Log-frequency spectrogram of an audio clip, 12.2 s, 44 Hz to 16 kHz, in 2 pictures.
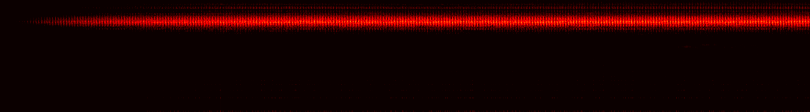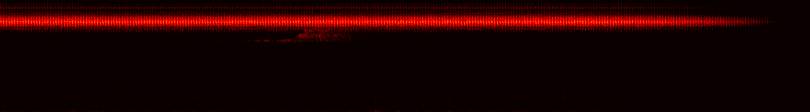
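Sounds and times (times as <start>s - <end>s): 
Tibicen japonicus cicada singing by the Inari River in Nikko: 0.3s - 11.8s.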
